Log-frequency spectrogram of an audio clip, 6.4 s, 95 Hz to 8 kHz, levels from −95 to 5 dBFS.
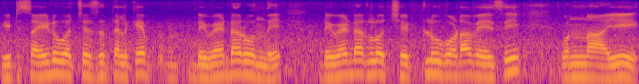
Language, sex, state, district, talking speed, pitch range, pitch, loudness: Telugu, male, Andhra Pradesh, Srikakulam, 105 wpm, 135-155 Hz, 145 Hz, -20 LUFS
